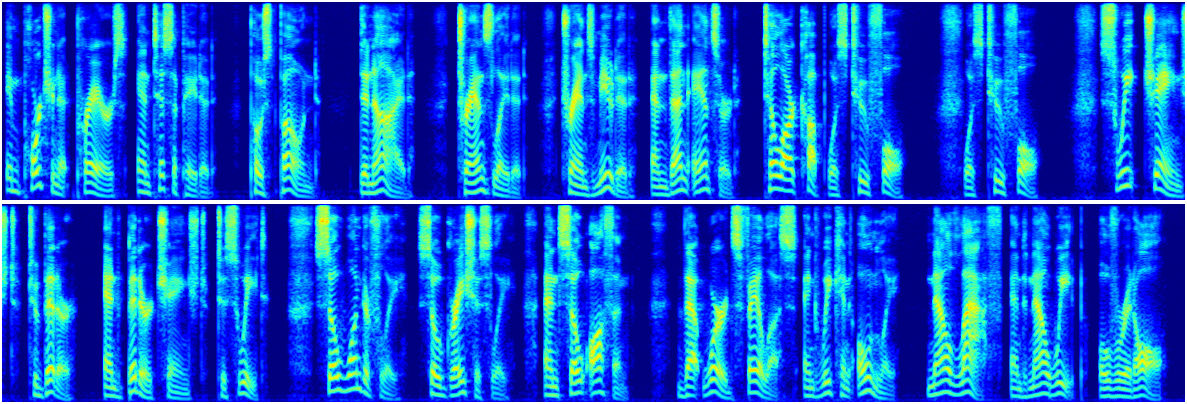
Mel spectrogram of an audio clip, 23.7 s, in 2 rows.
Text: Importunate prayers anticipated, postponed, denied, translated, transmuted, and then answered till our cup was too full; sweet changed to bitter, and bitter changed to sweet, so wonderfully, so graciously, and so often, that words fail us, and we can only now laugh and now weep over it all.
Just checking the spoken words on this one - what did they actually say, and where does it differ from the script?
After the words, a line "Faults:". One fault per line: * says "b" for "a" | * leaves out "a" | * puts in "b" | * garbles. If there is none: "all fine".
Importunate prayers anticipated, postponed, denied, translated, transmuted, and then answered till our cup was too full was too full; sweet changed to bitter, and bitter changed to sweet, so wonderfully, so graciously, and so often, that words fail us, and we can only now laugh and now weep over it all.
Faults:
* puts in "was too full"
